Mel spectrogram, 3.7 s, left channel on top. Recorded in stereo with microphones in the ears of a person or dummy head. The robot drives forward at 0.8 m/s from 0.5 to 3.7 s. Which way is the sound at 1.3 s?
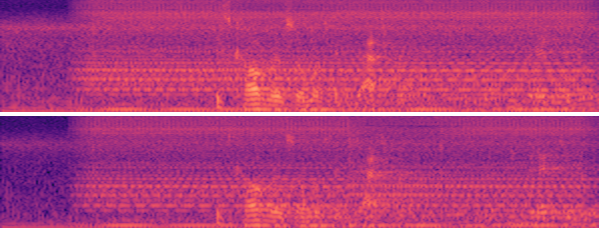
35° left (ahead or behind).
